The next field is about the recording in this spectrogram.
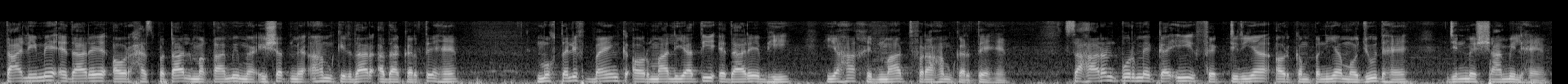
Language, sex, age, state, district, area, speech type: Urdu, male, 18-30, Uttar Pradesh, Saharanpur, urban, spontaneous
